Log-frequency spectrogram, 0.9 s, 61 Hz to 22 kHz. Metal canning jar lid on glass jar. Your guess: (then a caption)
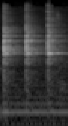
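Sealed. A teaspoon taps three times on the top of a metal canning lid on a glass jar, with the band removed after canning. Each tap gives a bright, tinny ring around 1.8 kHz that fades quickly, the sound of a properly sealed jar rather than a dull thud.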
